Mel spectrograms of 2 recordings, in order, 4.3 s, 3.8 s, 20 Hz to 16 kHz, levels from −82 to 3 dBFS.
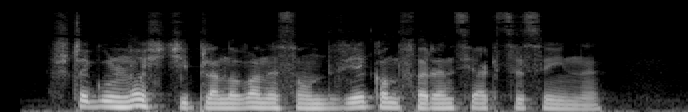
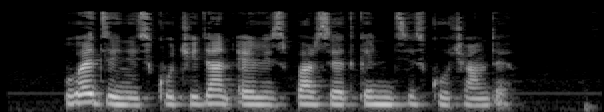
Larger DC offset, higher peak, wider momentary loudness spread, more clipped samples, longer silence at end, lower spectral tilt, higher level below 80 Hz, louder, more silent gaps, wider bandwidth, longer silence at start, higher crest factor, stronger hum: neither; about the same, -6 dBFS vs -6 dBFS; about the same, 10 LU vs 10 LU; neither; about the same, 0.55 s vs 0.6 s; first, -9 dB/octave vs -4.5 dB/octave; first, -48 dBFS vs -64 dBFS; about the same, -22 LUFS vs -24 LUFS; neither; about the same, 11.5 kHz vs 11.5 kHz; about the same, 0.35 s vs 0.4 s; about the same, 16 dB vs 20 dB; neither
